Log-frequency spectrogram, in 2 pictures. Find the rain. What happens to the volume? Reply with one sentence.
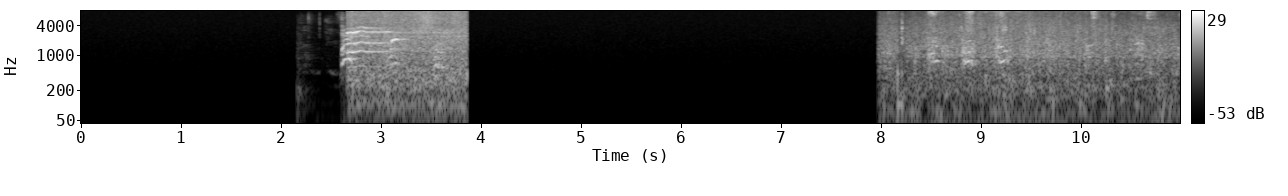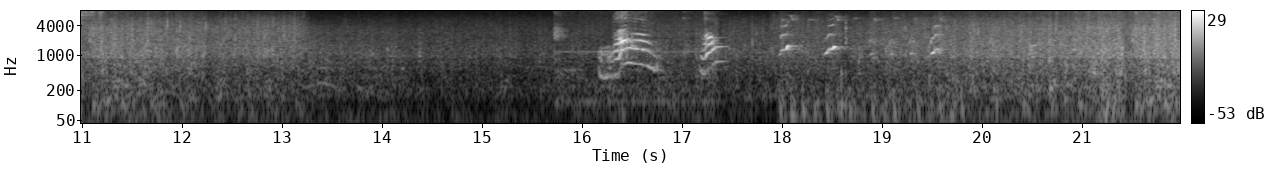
The loudness of the rain goes down, then up.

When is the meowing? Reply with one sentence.
The meowing can be heard from 2.6 to 3.9 s and from 15.8 to 17.5 s.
